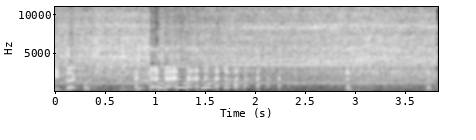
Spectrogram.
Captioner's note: laughing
